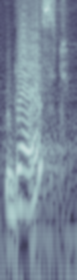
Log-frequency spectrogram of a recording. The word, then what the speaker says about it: ghost: what is written here G is not aspirated most of us because of the influence of the mother tongue because H is there we tend to say G please remember it is not ghost ghee but it is Ghost and ghee we have to say it in a plain and lighter manner not in a stressed aspirated manner I repeat there is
